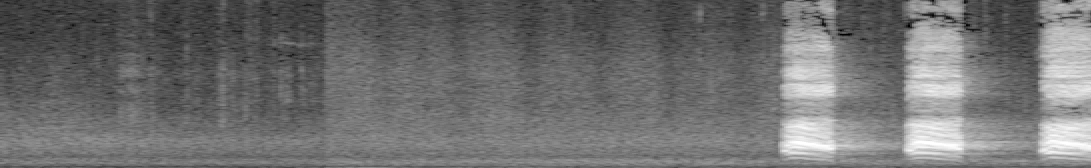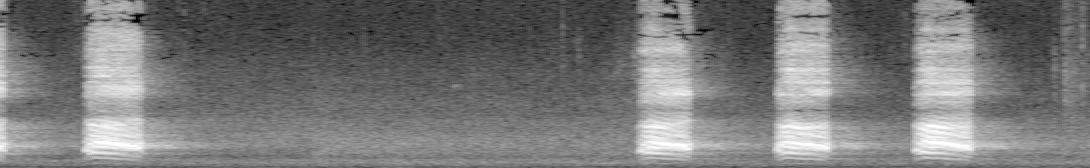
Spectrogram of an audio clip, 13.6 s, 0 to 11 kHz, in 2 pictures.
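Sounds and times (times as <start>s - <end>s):
carrion crow Corvus corone giving harsh raspy caws: 4.9s - 8.0s, 10.8s - 13.2s.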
